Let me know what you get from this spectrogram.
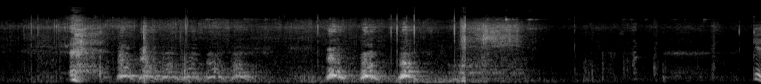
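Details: A huge dog on a street barks while chasing a cyclist, recorded from a phone mounted on the bike. A man's voice comes first, then a run of three or four sharp barks, then quieter scraping noise.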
